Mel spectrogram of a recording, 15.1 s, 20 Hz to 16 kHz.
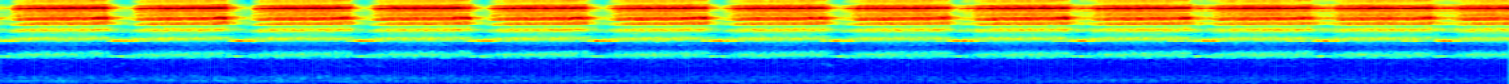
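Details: Steady cicada chorus: an intense high buzz of layered tones pulsing regularly about every 1.2 seconds throughout, with nothing else heard.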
